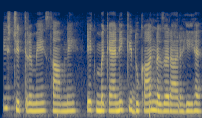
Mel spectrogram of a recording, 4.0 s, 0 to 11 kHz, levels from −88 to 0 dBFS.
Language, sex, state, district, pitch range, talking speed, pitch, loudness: Hindi, female, Chandigarh, Chandigarh, 210-225 Hz, 180 wpm, 215 Hz, -14 LUFS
